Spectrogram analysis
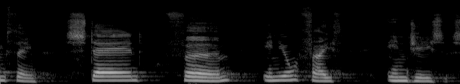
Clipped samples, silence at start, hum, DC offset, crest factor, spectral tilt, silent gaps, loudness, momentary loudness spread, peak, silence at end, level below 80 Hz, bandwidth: under 0.1%; 0 s; none; under 0.1%; 16 dB; -5.5 dB/octave; none; -32 LUFS; 15 LU; -16 dBFS; 0 s; -80 dBFS; 16 kHz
